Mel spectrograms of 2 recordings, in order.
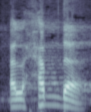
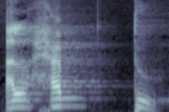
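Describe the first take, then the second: First: The dal is followed by an 'a' vowel. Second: The dal is followed by a 'u' vowel. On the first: The word is the object of a hidden verb. "dengan nasab karena ada fiil yang disembunyikan" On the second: The word is read as the subject of the sentence. "huruf dalnya dibaca uh, dhammah du"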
